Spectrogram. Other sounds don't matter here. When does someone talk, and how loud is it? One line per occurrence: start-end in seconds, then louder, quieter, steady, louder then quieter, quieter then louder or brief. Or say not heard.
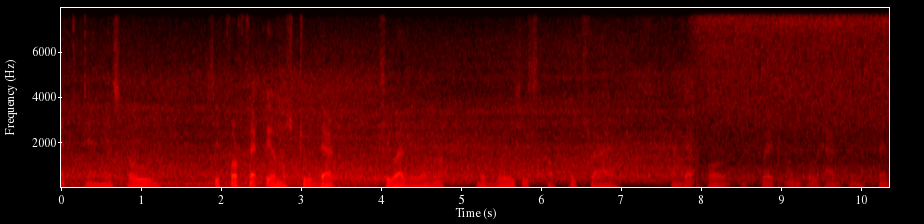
0.0-10.3 quieter.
